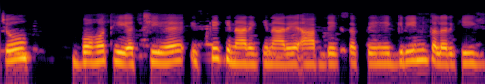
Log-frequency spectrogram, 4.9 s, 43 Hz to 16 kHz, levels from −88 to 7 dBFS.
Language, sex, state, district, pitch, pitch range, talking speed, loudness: Hindi, female, Uttarakhand, Uttarkashi, 200 Hz, 185-220 Hz, 185 wpm, -15 LUFS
